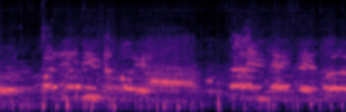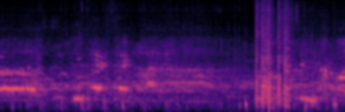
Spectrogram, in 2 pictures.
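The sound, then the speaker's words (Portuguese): A large crowd of more than two thousand fans cheers and chants loudly and continuously, many voices overlapping, with a burst of sharp crackling pops near the end. “Mais de duas, mais de duas mil pessoas aqui, ó.”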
